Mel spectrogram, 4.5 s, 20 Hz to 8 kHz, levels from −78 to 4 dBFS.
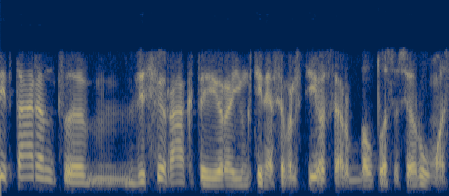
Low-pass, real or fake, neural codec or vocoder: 7.2 kHz; real; none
